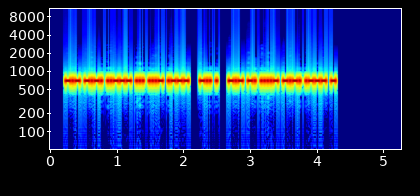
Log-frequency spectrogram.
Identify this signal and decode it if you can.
Morse code, heard as a keyed tone, about 47 wpm, 700 Hz. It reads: KC2SVJ DE KN4CJT
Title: USA Callsign DE Callsign - 6 Characters - 50wpm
